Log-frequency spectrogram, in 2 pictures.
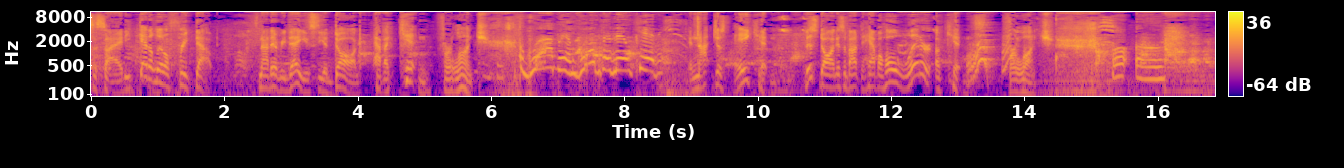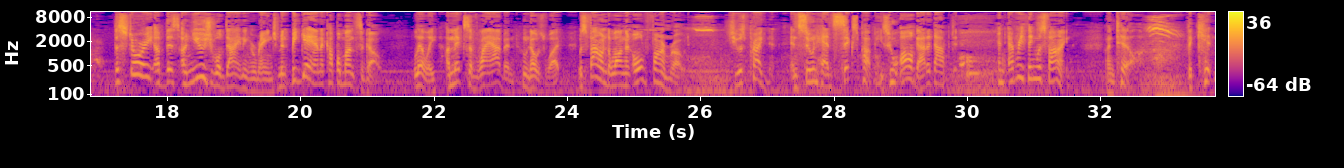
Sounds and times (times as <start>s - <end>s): Speech: 0.0s - 14.4s, 26.4s - 33.7s.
